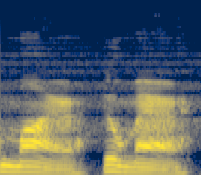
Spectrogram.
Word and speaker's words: Maher: The interview with former Trump campaign chief Steve Bannon on, I believe it's pronounced Bill Maher, yes.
